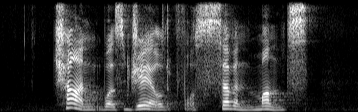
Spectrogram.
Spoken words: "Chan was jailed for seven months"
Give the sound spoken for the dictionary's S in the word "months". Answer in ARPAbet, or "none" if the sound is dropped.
S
